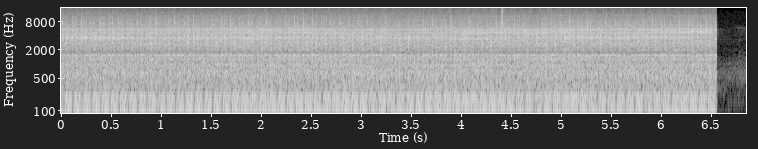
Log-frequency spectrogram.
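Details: VOGE 800 Rally twin-cylinder after hard off-road rally use, idling cold: fast, light rattling tick about three or four a second over exhaust; suspected timing chain rattle, advised to report to dealer or wait; not confirmed.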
